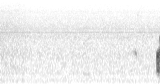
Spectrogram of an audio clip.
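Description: Near silence: a brief pause in a man's speech with only faint background hiss, and his voice comes back right at the end.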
